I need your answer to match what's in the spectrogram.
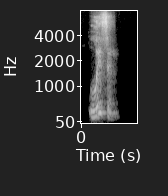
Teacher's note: aquí la acentuación de listen está en la primera sílaba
